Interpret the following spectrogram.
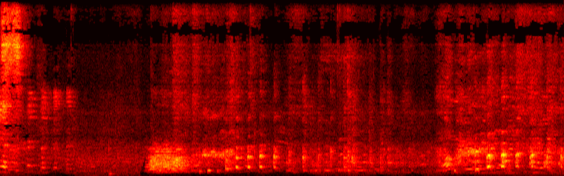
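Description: People laughing amid speech, starting abruptly about two seconds in and building again near the end.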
